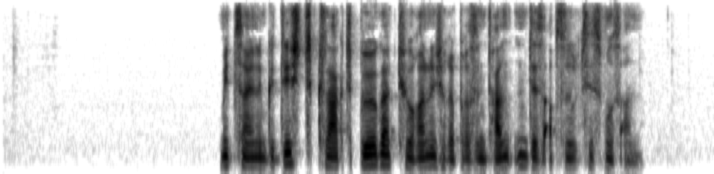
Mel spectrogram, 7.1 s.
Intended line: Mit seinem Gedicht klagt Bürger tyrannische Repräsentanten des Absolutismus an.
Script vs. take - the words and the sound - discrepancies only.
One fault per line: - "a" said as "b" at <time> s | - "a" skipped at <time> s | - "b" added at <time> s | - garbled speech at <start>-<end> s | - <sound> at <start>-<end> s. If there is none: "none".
none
